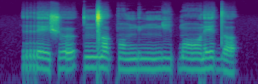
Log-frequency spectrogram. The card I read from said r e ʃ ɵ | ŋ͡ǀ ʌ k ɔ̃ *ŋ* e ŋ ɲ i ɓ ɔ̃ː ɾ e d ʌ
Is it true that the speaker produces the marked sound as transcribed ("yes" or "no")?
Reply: yes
